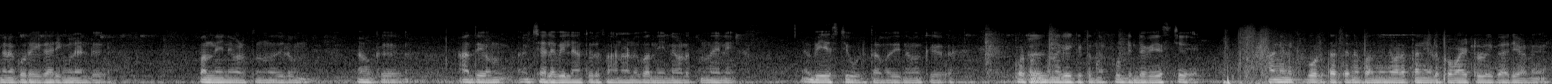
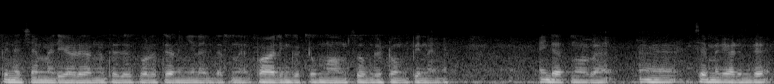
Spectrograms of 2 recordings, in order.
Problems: constant background noise, low volume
